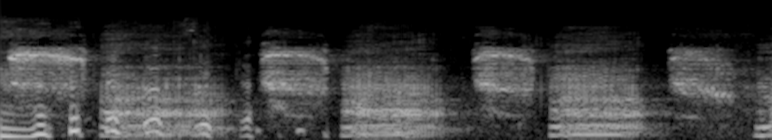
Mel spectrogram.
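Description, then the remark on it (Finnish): A donkey brays loudly, a harsh, rhythmic see-sawing call of about six strained honking bursts in quick succession, with no talking. “Toi ääni on muuten aika hurja aase.”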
